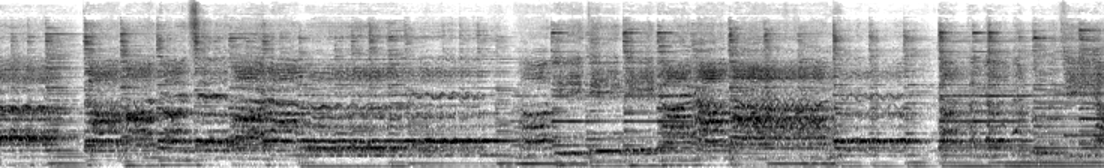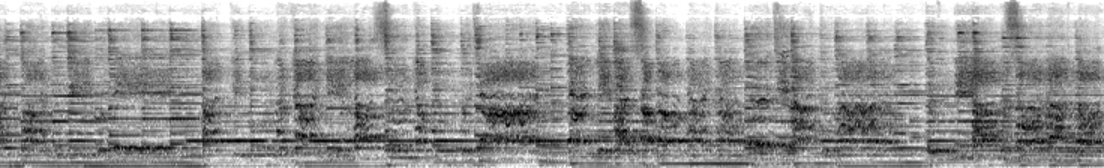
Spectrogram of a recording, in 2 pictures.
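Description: Mixed choir of men and women singing, voices held on sustained notes over a line of low held notes that change every second or two.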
